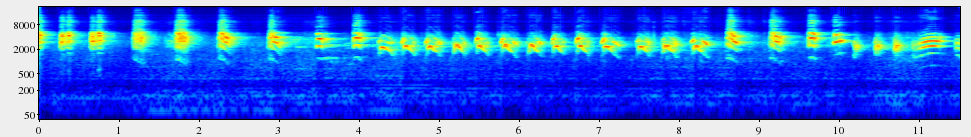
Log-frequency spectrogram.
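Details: Long-tailed shrike (cendet) in vigorous song, used as a master recording for training songbirds: a fast run of harsh, buzzy notes repeated about twice a second, mixed with sharp chattering phrases and squawks, steady to the end.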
